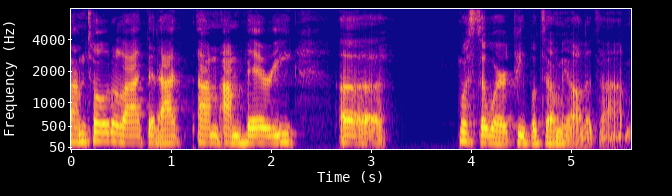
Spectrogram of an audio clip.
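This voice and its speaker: On a very clean recording with a silent background, a woman with a very deep, low pitch speaks in an animated tone at a moderate pace, with ordinary pitch variation. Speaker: podcast host. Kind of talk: casual chat. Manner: loud.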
